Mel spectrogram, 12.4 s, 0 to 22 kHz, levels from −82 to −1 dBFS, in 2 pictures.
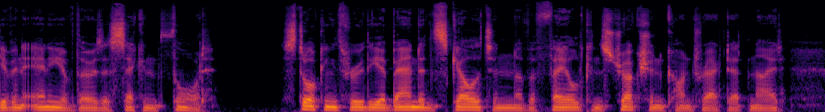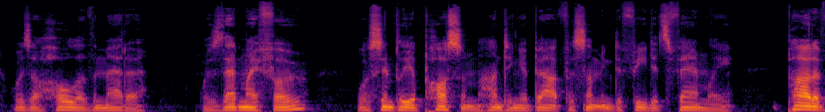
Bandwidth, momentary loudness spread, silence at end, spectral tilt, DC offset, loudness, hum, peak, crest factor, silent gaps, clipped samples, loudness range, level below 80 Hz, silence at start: over 20 kHz; 12 LU; 0 s; -4.5 dB/octave; under 0.1%; -30 LUFS; none; -10 dBFS; 20 dB; none; under 0.1%; 4 LU; -48 dBFS; 0 s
